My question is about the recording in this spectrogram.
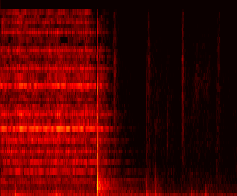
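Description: Electric school bell ringing, a dense metallic ring that cuts off about a second in with a sharp click.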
